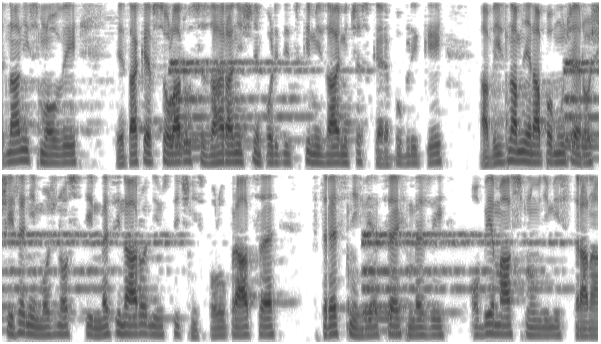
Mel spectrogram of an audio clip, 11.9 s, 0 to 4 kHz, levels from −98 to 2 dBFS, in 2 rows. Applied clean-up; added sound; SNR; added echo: classical method Wiener filter.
